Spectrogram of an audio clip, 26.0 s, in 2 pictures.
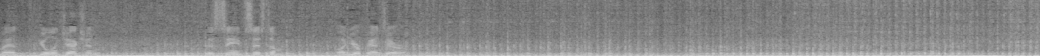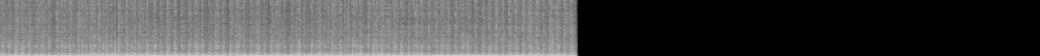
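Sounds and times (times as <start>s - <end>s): car engine idling: 0.0s - 20.2s.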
